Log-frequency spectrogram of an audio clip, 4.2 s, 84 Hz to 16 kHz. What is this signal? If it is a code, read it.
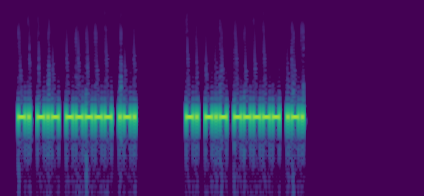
Morse code, heard as a keyed tone, about 50 wpm, 700 Hz. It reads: NK0R NK0R
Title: USA Call Signs - 4 Characters - Repeated 2x - 50wpm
